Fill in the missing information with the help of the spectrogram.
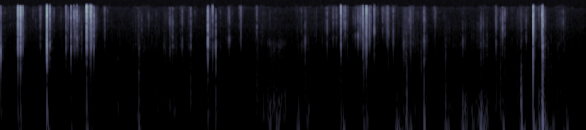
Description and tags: Breaking open a pecan using a metal nutcracker.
